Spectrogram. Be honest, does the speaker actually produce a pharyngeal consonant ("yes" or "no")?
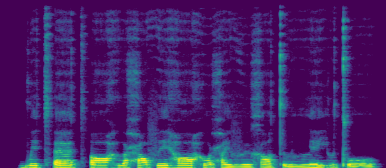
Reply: yes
